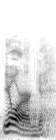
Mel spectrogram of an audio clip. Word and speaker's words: Iorg: And it's written by Dr. Jeff Yorg. It's spelled I-O-R-G.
